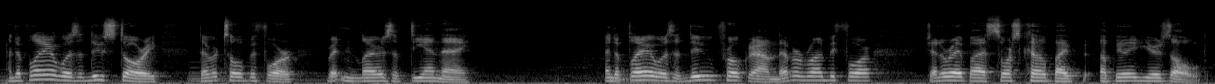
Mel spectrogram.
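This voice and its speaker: Woman voicing a low, solemn cosmic god. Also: mellow, faint music behind, lightly acted. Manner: measured, dramatic storytelling. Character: low-voiced godlike cosmic being, solemn storyteller. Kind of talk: dramatic reading of game dialogue.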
